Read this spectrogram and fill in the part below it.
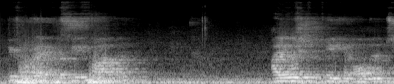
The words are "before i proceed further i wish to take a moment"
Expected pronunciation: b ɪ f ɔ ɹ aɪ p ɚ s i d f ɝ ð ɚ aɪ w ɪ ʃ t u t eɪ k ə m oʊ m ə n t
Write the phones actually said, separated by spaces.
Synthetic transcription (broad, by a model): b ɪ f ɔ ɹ aɪ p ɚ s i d p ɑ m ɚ aɪ w ɪ ʃ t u t eɪ k ə m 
